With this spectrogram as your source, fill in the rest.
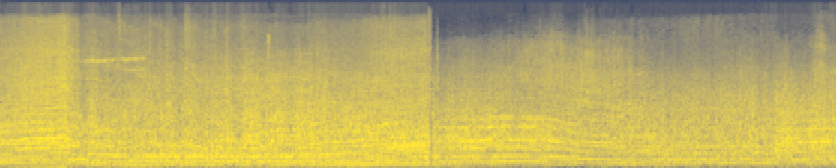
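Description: Race cars in a racing video game, a Ford Mustang Boss and a Ford Falcon among them, making a steady, droning engine roar with shifting pitch that holds throughout at moderate level.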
